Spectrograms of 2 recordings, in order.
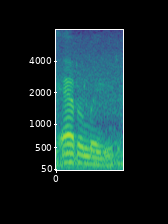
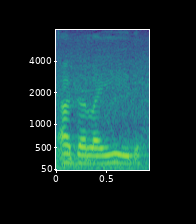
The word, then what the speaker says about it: Adelaide: We would say Adelaide, but in Madagascar we pronounce it Adelaide.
